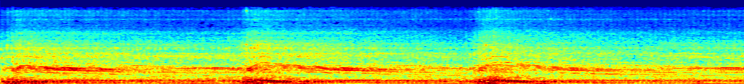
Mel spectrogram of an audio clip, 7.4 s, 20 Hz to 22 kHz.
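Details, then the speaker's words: Hero Glamour 125, 20-25 days after clutch plate change, clutch lever pulled: steady rough rubbing drone under the exhaust, rising slightly with each blip; clutch bush rubbing the bearing collar/housing. "তো আগে আপনারা সর্বপ্রথম শুনুন যে engine থেকে একটা ঘসমাস sound আসতেছে, তারপরে আমরা সমাধানে যাব ইনশাল্লাহ।"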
